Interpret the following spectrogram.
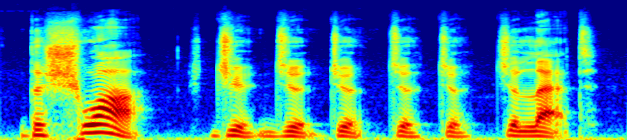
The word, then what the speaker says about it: Gillette: say the schwa ginger Gillette G Gillette Gillette Gillette we do say the T sound at the end Budweiser Budweiser Bud why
